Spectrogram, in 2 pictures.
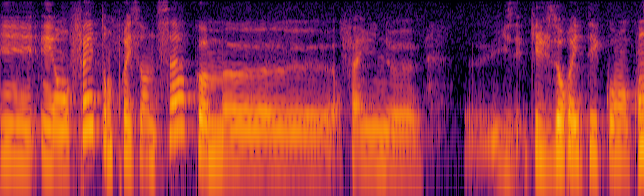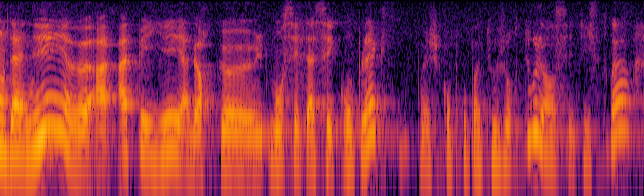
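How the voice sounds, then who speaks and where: At a very slow pace, a woman with medium pitch and ordinary pitch variation speaks with big swings in loudness. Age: 60s. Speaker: audience member. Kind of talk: post-screening discussion. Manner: halting.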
